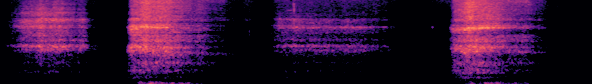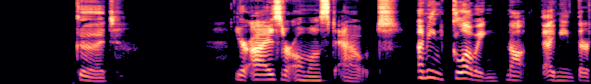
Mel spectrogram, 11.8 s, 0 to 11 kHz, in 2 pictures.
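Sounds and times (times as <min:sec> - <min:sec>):
slow deep relaxation breathing close to the mic: 0:00.0 - 0:05.8
speech: 0:06.7 - 0:07.3, 0:08.3 - 0:11.8.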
